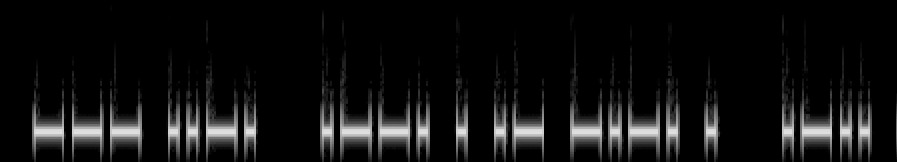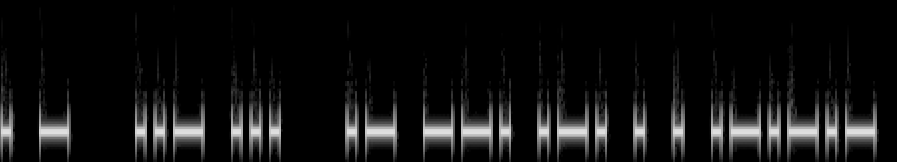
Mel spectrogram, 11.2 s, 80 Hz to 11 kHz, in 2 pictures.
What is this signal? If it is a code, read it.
Morse code, heard as a keyed tone, about 20 wpm, 700 Hz. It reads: OF PEACE LET US AGREE.
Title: Sentences with 4-Word Phrases - 20wpm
